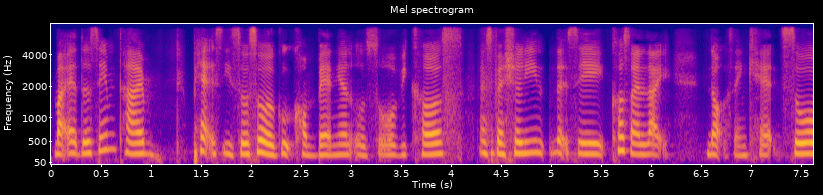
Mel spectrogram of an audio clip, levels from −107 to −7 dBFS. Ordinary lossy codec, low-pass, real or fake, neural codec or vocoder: none; 7.2 kHz; fake; codec, 16 kHz, 1 kbps, X-Codec, WavLM features, trained on Multilingual LibriSpeech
